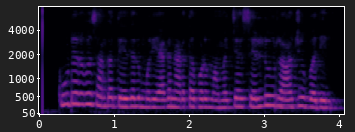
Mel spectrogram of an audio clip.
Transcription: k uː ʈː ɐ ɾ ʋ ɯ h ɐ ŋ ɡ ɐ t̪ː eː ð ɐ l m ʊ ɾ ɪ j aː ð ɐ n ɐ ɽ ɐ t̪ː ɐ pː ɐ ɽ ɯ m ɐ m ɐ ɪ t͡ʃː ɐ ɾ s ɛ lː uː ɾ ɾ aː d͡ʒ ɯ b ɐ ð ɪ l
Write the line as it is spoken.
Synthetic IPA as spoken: k uː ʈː ɐ ɾ ʋ ɯ s ɐ ŋ ɡ ɐ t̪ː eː ð ɐ l m ʊ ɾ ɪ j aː ɣ ɐ n ɐ ɽ ɐ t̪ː ɐ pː ɐ ɽ ɯ m ɐ m ɐ ɪ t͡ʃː ɐ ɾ s ɛ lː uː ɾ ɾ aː d͡ʒ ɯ b ɐ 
